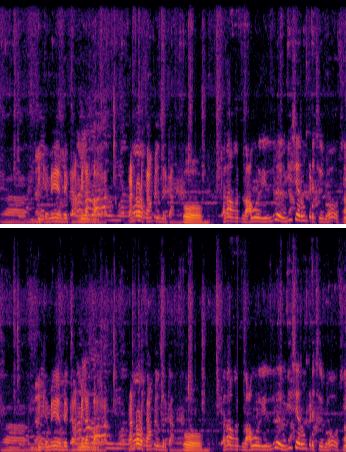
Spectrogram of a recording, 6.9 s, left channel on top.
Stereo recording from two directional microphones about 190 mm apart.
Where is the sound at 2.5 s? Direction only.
25° right (ahead or behind).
